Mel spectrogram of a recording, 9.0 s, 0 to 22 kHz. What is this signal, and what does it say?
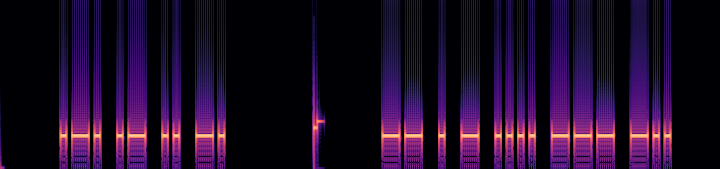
Morse code, heard as a keyed tone, about 17 wpm, 700 Hz. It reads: RAIN METHOD
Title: Sentences from Top 600 Words - New Word Drill - 17wpm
